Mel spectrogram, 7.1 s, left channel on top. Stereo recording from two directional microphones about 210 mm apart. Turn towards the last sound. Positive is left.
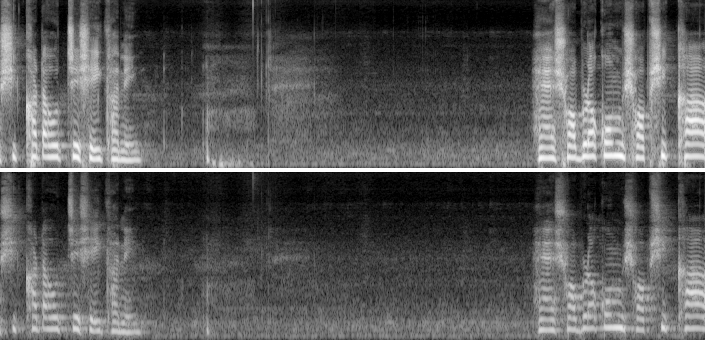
turn(degrees=35)  # may be behind; listen again after turning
